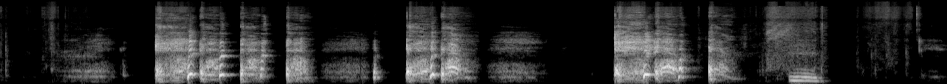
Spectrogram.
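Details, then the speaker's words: Adult, still sick with an illness lasting about a week, having repeated harsh coughing fits in clusters with a brief voiced groan between bursts. "yeah that was pretty much my week was just coughing"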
